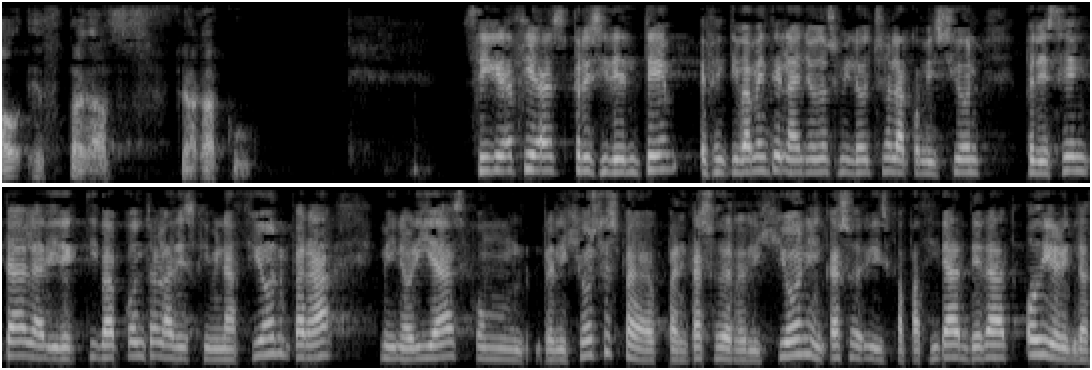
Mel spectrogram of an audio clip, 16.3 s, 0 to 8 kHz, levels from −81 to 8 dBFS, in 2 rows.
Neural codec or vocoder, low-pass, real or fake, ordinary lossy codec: vocoder, 22.05 kHz, 80 mel bands, HiFi-GAN; 7.2 kHz; fake; MP3, 32 kbps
